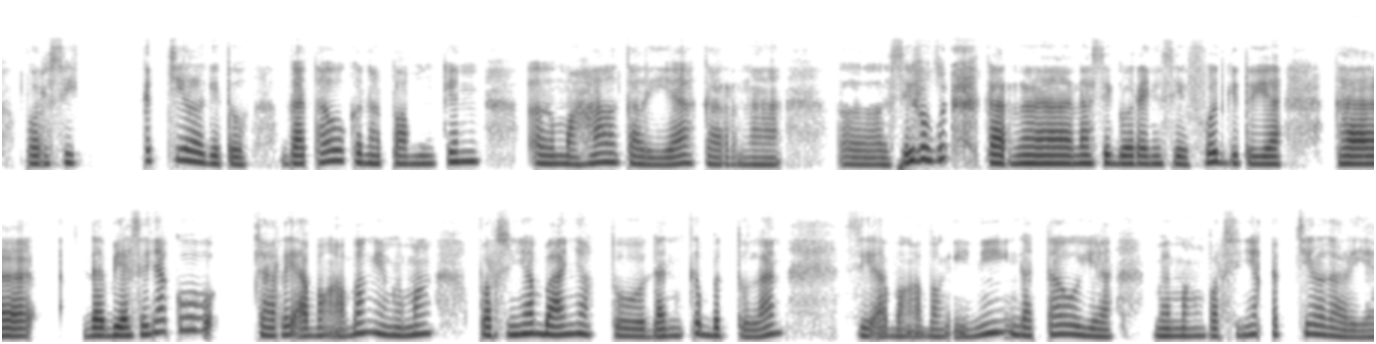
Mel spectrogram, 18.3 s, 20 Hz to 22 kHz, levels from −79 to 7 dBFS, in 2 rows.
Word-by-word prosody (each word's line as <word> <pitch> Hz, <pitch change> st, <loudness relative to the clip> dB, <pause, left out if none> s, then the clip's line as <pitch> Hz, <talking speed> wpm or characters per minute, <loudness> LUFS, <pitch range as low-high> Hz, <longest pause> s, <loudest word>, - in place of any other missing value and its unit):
porsi 185 Hz, +2 st, -2 dB, 0.5 s
kecil, 260 Hz, 0 st, 0 dB
gitu. 180 Hz, -1 st, 0 dB, 0.3 s
Enggak 185 Hz, -1 st, +3 dB
tahu 235 Hz, +3 st, +3 dB
kenapa 195 Hz, -3 st, -1 dB
mungkin, 190 Hz, +5 st, 0 dB, 0.5 s
eee, 190 Hz, -2 st, +2 dB
mahal 190 Hz, +6 st, +1 dB
kali 175 Hz, -3 st, +1 dB
ya 180 Hz, -, +3 dB, 0.2 s
karena, 165 Hz, -1 st, -4 dB, 0.6 s
eee, 165 Hz, -1 st, -2 dB
seafood 275 Hz, +6 st, +4 dB, 0.3 s
karena 190 Hz, -1 st, +6 dB, 0.3 s
nasi 195 Hz, +1 st, +2 dB
goreng 185 Hz, -1 st, +3 dB
seafood 180 Hz, +5 st, +1 dB
gitu 195 Hz, -2 st, -2 dB
ya. 180 Hz, -, +5 dB, 0.4 s
Ke 185 Hz, -, +3 dB, 0.8 s
dah 190 Hz, -1 st, +7 dB
biasanya 210 Hz, +6 st, +4 dB
aku 310 Hz, -, -7 dB, 0.5 s
cari 190 Hz, +2 st, +1 dB
abang-abang 190 Hz, +6 st, -1 dB
yang 210 Hz, -3 st, +1 dB
memang 210 Hz, +5 st, 0 dB, 0.3 s
porsinya 205 Hz, +3 st, +2 dB
banyak 215 Hz, +2 st, +3 dB
tuh, 175 Hz, -2 st, -1 dB
dan 165 Hz, +1 st, +2 dB
kebetulan 185 Hz, -3 st, -1 dB, 0.5 s
si -, -, -2 dB
abang-abang 85 Hz, -, -5 dB
ini 185 Hz, +6 st, -3 dB, 0.2 s
enggak 190 Hz, -5 st, -1 dB
tahu 215 Hz, +1 st, 0 dB
ya, 170 Hz, -, 0 dB, 0.4 s
memang 175 Hz, 0 st, -1 dB
porsinya 190 Hz, +4 st, -4 dB
kecil 215 Hz, +2 st, -4 dB
kali, 160 Hz, -3 st, -2 dB
190 Hz, 140 wpm, -23 LUFS, 175-210 Hz, 0.8 s, dah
